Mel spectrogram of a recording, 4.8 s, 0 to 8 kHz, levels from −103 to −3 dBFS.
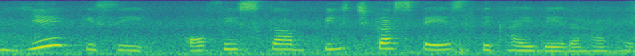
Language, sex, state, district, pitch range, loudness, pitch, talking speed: Hindi, female, Madhya Pradesh, Dhar, 195-255 Hz, -18 LUFS, 225 Hz, 140 wpm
